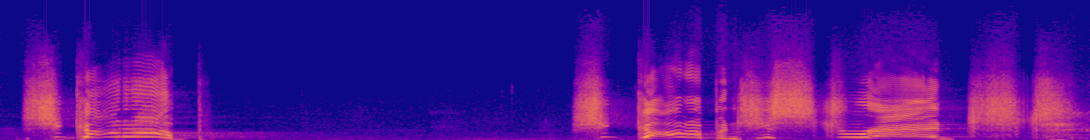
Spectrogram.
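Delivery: very high, thrilled storytelling; teacher thrilled the dead girl rose, high and excited; delighted excitement. Acted. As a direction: squeal it with joy, slowing on the stretch. Girl rises, told with delight.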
